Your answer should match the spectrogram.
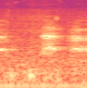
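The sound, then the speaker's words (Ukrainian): A dog barks a couple of times in quick succession, faint, outside in a yard in a village, with no one talking over it; the dog is kept by an old woman living nearby. “Це пес в тебе на подвір'ї”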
